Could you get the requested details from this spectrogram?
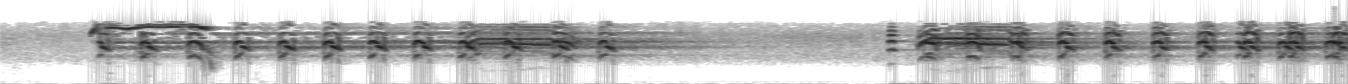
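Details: Bird-dispersal recording of a hawk: two bursts of quick, evenly spaced, harsh high notes, each opening with a longer slurred scream, separated by a pause of over a second.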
